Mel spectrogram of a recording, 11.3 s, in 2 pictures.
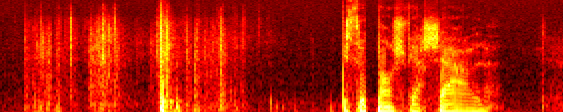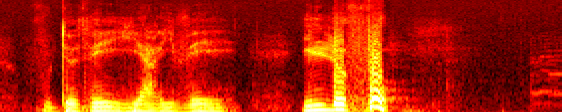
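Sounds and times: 
sheets of paper landing on a table: 0.2 - 2.6
papers rustling: 0.2 - 2.9
speech: 3.6 - 5.0, 6.0 - 8.0, 8.6 - 9.6.

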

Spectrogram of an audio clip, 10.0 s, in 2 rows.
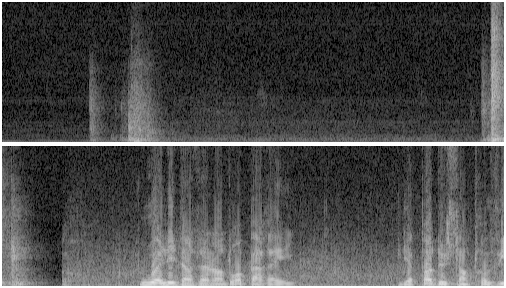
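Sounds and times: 
door opening: 0.9 - 1.8, 4.7 - 6.4
speech: 6.4 - 8.0, 9.0 - 10.0.

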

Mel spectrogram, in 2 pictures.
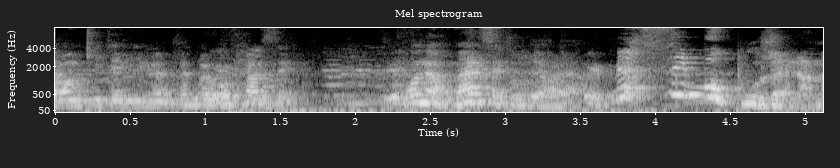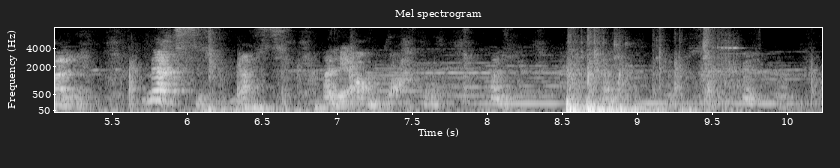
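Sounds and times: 
speech: 0.0 - 10.0
laughter: 1.0 - 10.2
heavy door shutting: 8.5 - 9.9.

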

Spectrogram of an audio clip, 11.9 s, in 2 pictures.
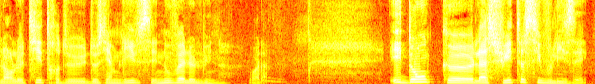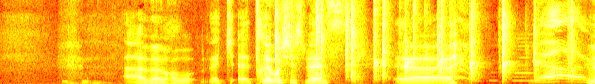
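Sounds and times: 
speech: 0.0 - 2.8, 3.9 - 6.0, 6.6 - 11.8
hand claps from two people: 8.6 - 11.8
laughter: 8.7 - 11.8.

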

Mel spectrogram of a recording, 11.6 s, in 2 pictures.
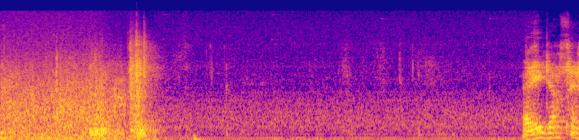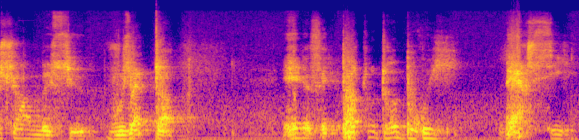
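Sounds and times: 
low steady hum: 0.0 - 11.5
door closing with latch click: 0.9 - 1.6
speech: 5.3 - 7.8, 8.6 - 11.5.

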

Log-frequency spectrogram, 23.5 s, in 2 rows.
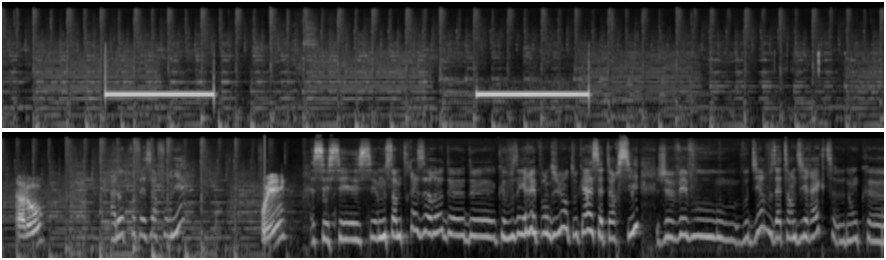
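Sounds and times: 
rhythmic musical backing: 0.0 - 15.8
telephone ringback tone while calling an anthropologist professor: 1.4 - 2.9, 6.4 - 7.9
speech: 13.7 - 14.4, 15.3 - 23.5.

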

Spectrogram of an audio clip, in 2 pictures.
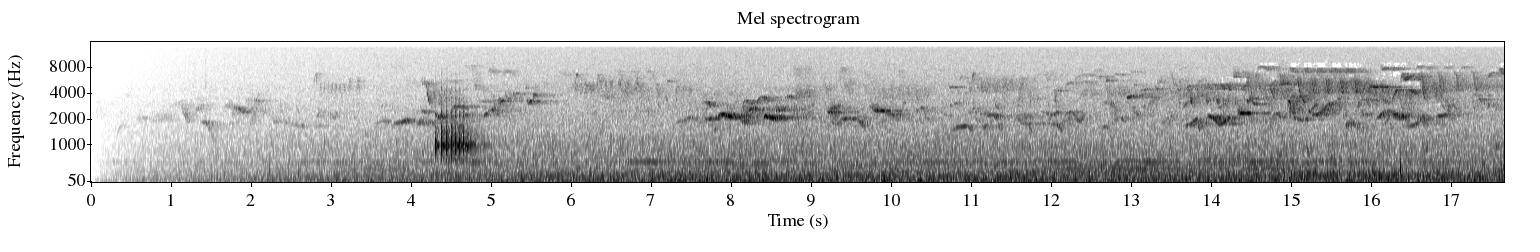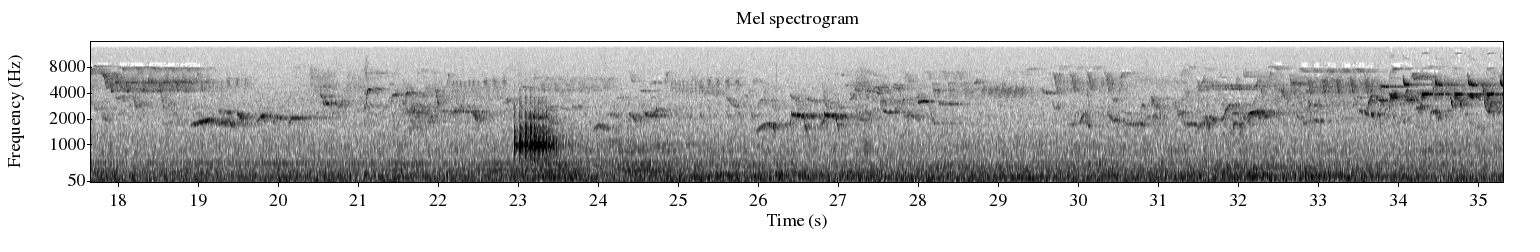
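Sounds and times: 
other birds near the lone: 0.5 - 35.3
woodpecker near the lone: 4.2 - 5.2, 22.5 - 23.7.

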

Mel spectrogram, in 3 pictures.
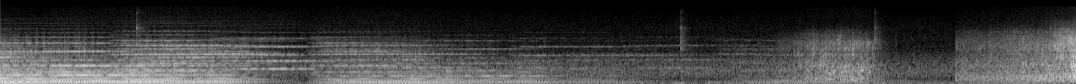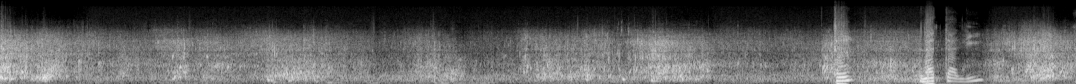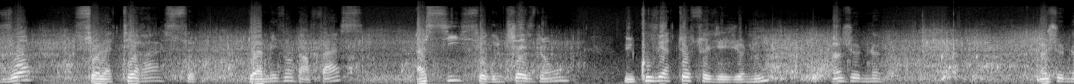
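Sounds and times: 
sea waves: 0.0 - 32.2
speech: 20.2 - 21.0, 21.6 - 30.6, 31.9 - 32.2.

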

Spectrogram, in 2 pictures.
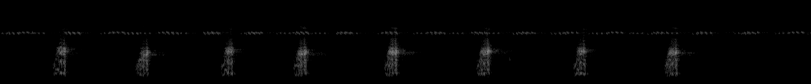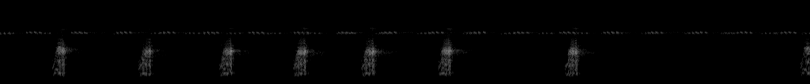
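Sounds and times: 
frog croaking: 0.5 - 0.8, 1.4 - 4.2, 4.8 - 5.1, 5.7 - 6.0, 6.6 - 7.0, 8.6 - 12.9, 13.7 - 14.1.

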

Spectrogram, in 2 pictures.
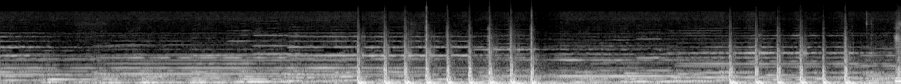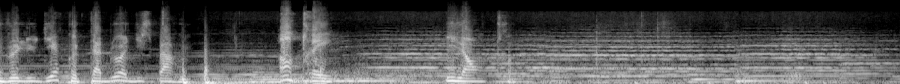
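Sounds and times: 
sustained music-like tones: 0.0 - 18.0
knocking on a bedroom door: 3.6 - 5.4, 7.3 - 8.6, 10.9 - 11.2
speech: 9.1 - 11.2, 11.8 - 12.5, 13.5 - 14.2.

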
